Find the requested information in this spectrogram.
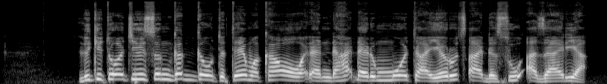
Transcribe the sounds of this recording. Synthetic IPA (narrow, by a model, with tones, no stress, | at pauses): lɪ˦kʲɪ˦toː˦t͡ʃiː˦sʊ˦ŋɡɐ˦ɡːa˨wta˨ta˦jmɐ˨kaː˦waː˨wɐ˦ɗɐ˨nda˨ha˦ɗɐ˨ɾɪ˦mːoː˦taː˨jaː˦ɾʊ˦sʼa˨da˨su˦ʔa˨zaː˦ɾɪ˦ja̰ː˨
